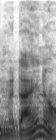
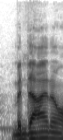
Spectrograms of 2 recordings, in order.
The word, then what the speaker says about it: Medina: Actually, Medina, Ohio. Medina, Ohio. Yeah. Okay. Yeah, we might as well pronounce it wrong, Medina, Ohio.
